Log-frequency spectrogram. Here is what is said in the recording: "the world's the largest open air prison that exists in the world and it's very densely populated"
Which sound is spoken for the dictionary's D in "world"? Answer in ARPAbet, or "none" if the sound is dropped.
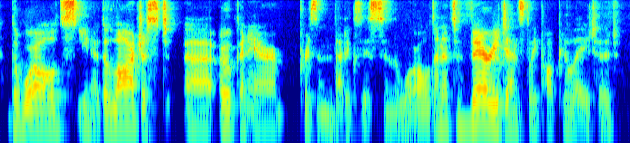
D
